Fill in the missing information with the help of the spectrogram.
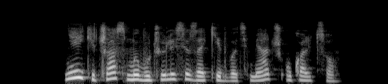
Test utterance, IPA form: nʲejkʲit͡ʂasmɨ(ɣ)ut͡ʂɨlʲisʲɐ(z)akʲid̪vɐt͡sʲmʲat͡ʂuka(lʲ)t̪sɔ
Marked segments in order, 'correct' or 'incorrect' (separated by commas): incorrect, correct, correct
